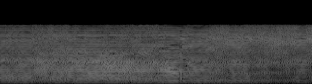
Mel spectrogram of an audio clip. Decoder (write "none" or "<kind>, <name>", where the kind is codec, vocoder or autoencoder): vocoder, WaveNeXt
